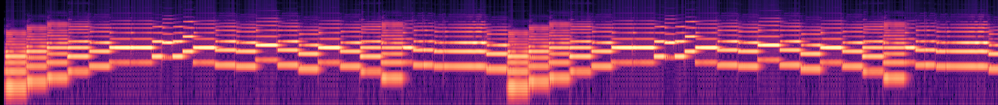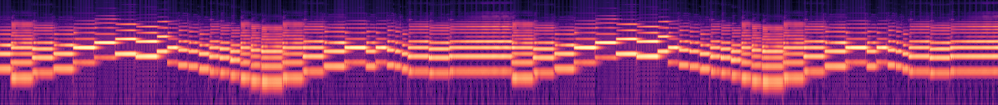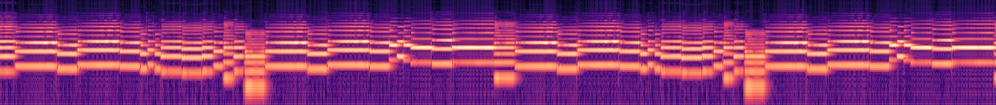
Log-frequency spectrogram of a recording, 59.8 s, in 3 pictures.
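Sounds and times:
minuet: 0.0 - 59.8.

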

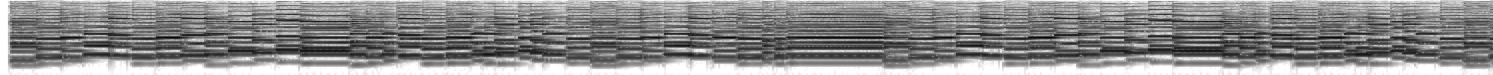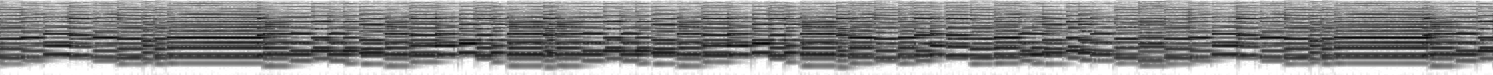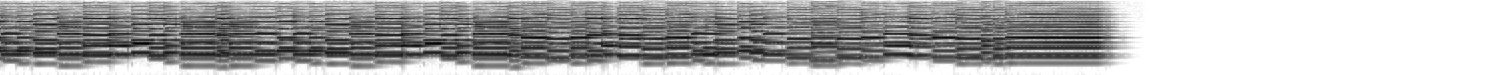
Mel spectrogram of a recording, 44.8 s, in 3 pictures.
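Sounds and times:
polska springlek folk dance music: 0.1 - 41.0.

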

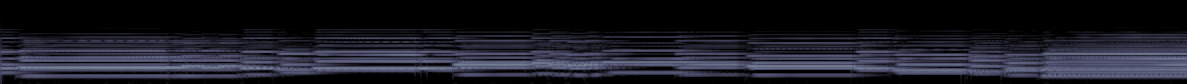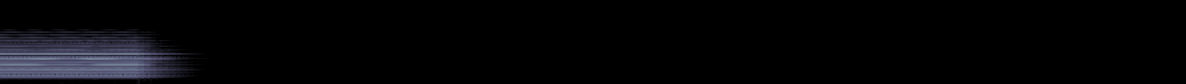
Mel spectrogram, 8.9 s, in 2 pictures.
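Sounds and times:
two-part polska: 0.0 - 5.2.

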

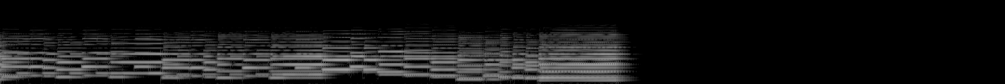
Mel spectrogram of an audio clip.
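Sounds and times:
slangpolska folk dance tune: 0.0 - 6.3.

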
